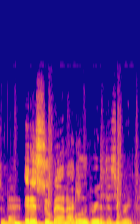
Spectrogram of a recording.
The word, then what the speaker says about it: Subban: PK, I still don't think your name is pronounced Subban. It is Subban, actually.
